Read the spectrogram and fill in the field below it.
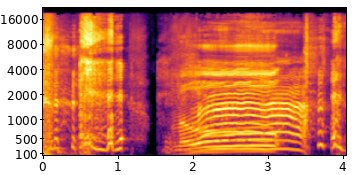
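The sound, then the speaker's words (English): A person does a long, drawn-out moo imitation, a steady low harmonic tone held for over a second, preceded by brief bits of vocal noise and a short pause. “He's a cow with a mustache.”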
